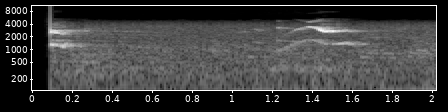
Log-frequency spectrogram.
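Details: Kittens being weaned just outside a door in the 800-year-old mellah of Fes, Morocco, squirming on their own while the mother watches from a distance; a short faint high meow at the start, then a louder rising-falling mew near the end.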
